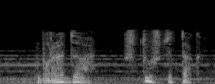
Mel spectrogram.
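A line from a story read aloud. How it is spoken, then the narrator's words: Mutter. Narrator (Russian): пробормотал Никита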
